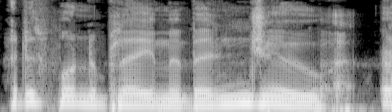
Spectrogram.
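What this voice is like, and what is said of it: Imitates another person's voice. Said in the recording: “Ooh, that's a good impression. ... That's Paul.”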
